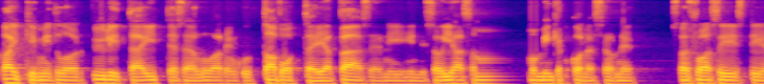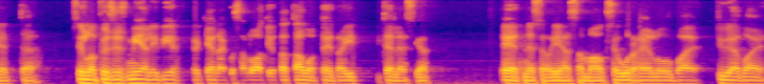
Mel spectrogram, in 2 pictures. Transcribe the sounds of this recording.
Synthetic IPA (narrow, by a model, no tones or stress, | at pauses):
kɑikːimit̪lonylit̪ːæːit̪ːeseːlluɑniŋkut̪ɑʋot̪ːeijɑpæːseːniːhinniseoihɑsɑmː | ɑmiŋkækoneseonni | sɑisʋoɑsiːst̪iːet̪ːæ | silːopysysmiɛliʋirkenækusɑluɑt̪jot̪ɑt̪ɑʋot̪ːeit̪ɑi | t̪elːesjɑt̪eːt̪neseoihɑsɑmɑoŋkseurheiluːʋɑit̪yœʋɑi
